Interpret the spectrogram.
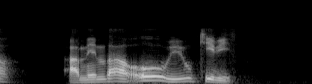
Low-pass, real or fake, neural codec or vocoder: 5.4 kHz; fake; codec, 16 kHz, about 1 kbps, DyCAST, with the encoder's durations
